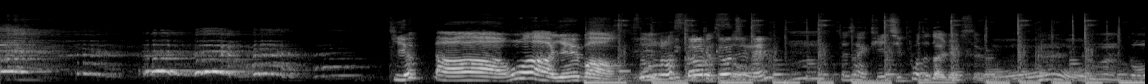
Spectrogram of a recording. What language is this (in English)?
Korean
